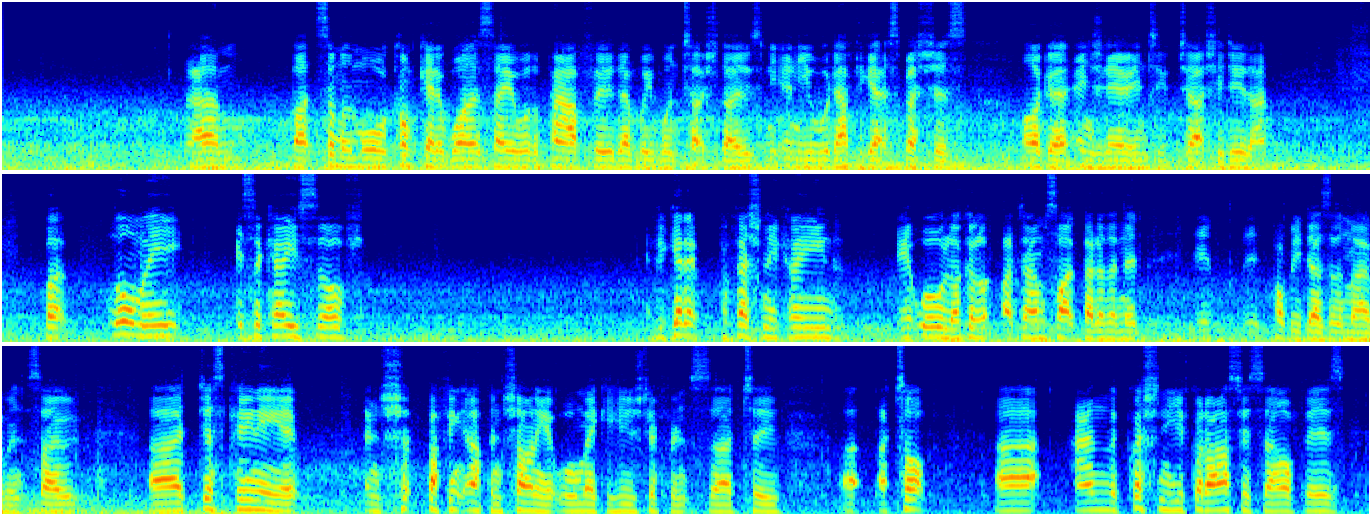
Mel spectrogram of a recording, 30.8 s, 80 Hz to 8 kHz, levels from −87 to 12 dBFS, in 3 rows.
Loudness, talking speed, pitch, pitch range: -20 LUFS, 185 wpm, 135 Hz, 125-155 Hz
